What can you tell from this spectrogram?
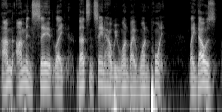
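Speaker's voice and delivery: ordinary talk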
